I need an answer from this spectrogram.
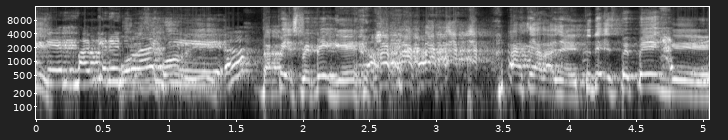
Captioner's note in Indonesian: tertawa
